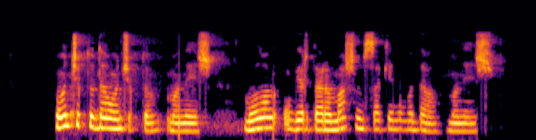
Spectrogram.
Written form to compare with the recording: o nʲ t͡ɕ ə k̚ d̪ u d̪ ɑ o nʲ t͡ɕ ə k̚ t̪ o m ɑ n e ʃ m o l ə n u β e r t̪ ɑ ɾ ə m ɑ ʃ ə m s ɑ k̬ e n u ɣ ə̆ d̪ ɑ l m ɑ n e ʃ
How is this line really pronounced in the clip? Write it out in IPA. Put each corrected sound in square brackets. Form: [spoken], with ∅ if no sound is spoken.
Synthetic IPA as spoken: o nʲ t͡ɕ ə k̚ [t̪] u d̪ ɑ o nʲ t͡ɕ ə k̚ t̪ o m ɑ n e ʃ m o l [ɑ] n u β e r t̪ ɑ ɾ ə m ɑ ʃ ə m s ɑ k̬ e n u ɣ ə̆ d̪ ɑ l m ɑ n e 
